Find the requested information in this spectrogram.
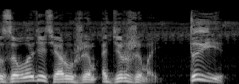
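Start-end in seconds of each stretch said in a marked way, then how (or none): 1.9-2.3 short, high-pitched bark. A narrator's reading. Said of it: "рявкнула Урсула".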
